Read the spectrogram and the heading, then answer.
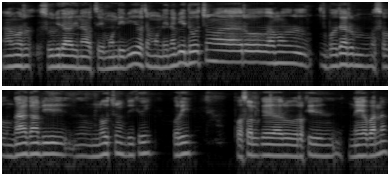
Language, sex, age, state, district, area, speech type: Odia, male, 45-60, Odisha, Kalahandi, rural, spontaneous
